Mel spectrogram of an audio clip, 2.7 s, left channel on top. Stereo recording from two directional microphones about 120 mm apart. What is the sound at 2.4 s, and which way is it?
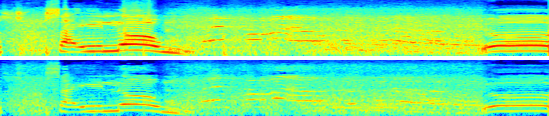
Speech, 25° left (ahead or behind).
